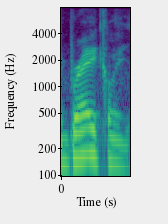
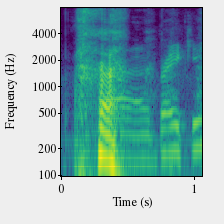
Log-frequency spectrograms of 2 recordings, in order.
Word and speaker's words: Brakey: Everybody seems to add an L and say Brakely. So hats off to you for saying Brakies. Brakey, appreciate that.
